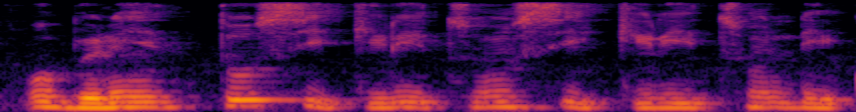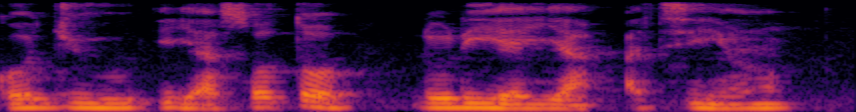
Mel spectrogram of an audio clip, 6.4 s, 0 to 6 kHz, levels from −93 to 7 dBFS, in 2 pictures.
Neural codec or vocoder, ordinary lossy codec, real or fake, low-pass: none; none; real; 5.4 kHz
